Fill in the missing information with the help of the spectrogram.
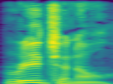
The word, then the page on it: regional: American English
